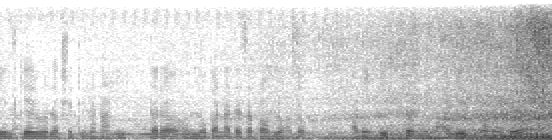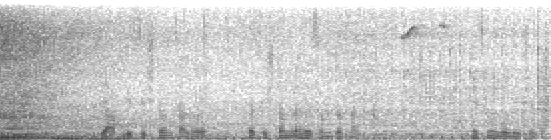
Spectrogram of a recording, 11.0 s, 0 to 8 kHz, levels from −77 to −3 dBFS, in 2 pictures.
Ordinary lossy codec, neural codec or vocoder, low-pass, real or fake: none; none; none; real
